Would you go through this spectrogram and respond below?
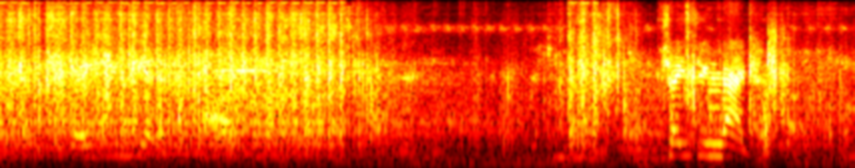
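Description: Rapid automatic gunfire in Call of Duty, a dense metallic rattle of bursts for a few seconds, then sparser shots and clinking as voices speak over the action.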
